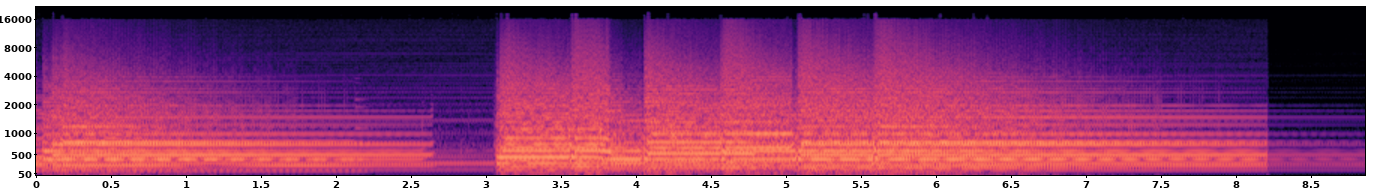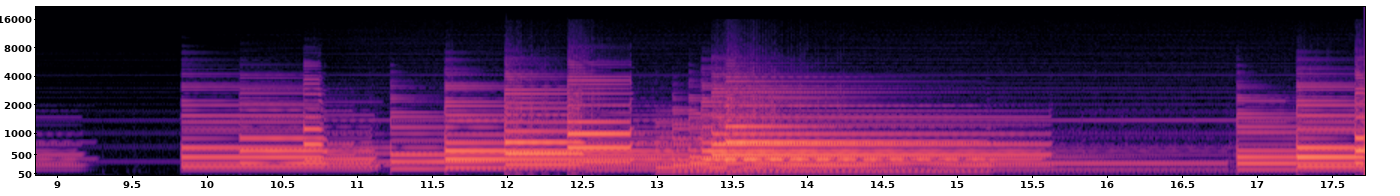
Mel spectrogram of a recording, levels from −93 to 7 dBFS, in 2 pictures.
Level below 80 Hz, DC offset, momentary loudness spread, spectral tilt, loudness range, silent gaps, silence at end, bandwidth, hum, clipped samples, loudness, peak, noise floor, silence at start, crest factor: -50 dBFS; under 0.1%; 17 LU; -4.5 dB/octave; 14 LU; none; 0 s; 17 kHz; none; under 0.1%; -19 LUFS; -10 dBFS; -67 dBFS; 0 s; 10 dB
